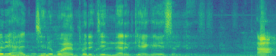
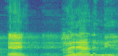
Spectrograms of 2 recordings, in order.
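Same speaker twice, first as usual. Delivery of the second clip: raised, higher voice interrogating a spirit; hammed-up exorcism commands; mock exorcist; 5 semitones higher, slower than usual. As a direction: imitate a jinn healer ordering it out in short bursts. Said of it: "മൂപ്പരിങ്ങനെ പറയാ".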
